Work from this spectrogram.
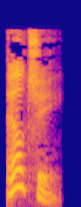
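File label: "elchee", British English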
